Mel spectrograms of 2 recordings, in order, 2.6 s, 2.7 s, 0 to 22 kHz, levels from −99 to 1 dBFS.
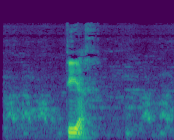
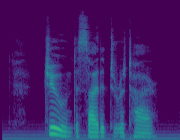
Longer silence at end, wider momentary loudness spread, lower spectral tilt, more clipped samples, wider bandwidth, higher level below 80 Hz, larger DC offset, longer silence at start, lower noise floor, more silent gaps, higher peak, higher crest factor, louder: about the same, 0.35 s vs 0.35 s; first, 27 LU vs 14 LU; about the same, -5.5 dB/octave vs -5.5 dB/octave; neither; second, 11.5 kHz vs 14 kHz; first, -60 dBFS vs -68 dBFS; neither; first, 0.65 s vs 0.25 s; second, -54 dBFS vs -67 dBFS; neither; first, -2 dBFS vs -26 dBFS; about the same, 22 dB vs 18 dB; first, -19 LUFS vs -43 LUFS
